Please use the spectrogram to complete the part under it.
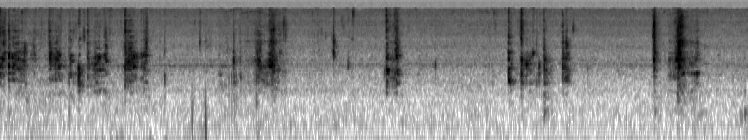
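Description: A utensil scrapes and taps against a pot while cream is stirred into Thai green curry chicken, giving irregular light clinks and soft wet swishes close by, with no talking.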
